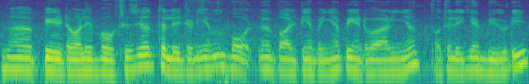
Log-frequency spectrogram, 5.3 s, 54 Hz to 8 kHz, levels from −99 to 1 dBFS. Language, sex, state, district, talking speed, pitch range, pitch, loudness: Punjabi, male, Punjab, Kapurthala, 215 wpm, 115-135 Hz, 125 Hz, -18 LUFS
